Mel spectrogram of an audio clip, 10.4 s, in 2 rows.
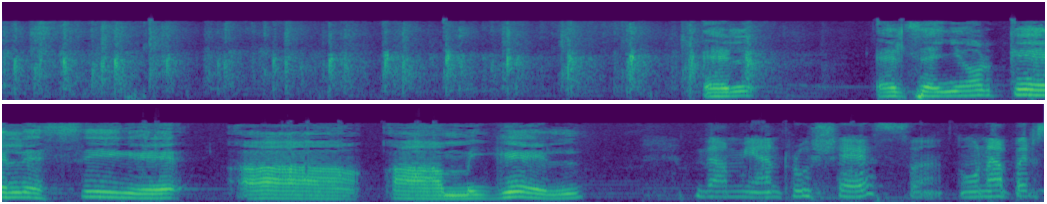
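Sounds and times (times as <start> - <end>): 
applause for a guest: 0.0 - 4.2
speech: 3.5 - 10.4.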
